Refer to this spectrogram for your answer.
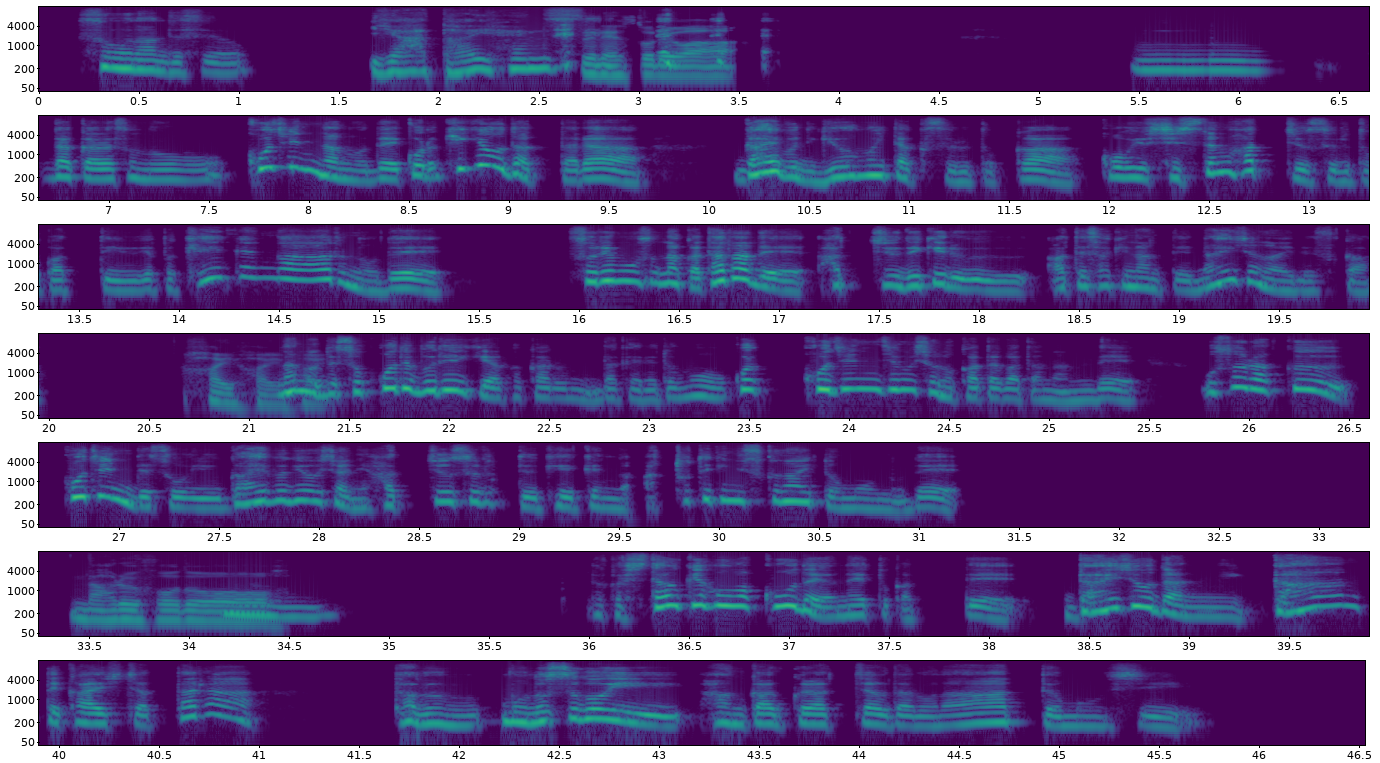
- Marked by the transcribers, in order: laugh; other background noise
- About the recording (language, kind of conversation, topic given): Japanese, advice, 他者の期待と自己ケアを両立するには、どうすればよいですか？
